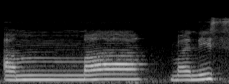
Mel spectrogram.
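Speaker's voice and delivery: मनिस ending in a whistling स; tajweed demo. Shown as a demonstration. Teacher shows the whistling sin. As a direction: hiss the स of मनिस. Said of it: "सीटी की आवाज़ आएगी".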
